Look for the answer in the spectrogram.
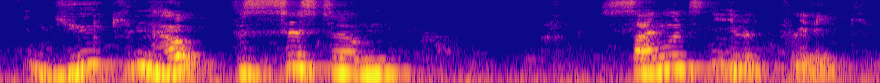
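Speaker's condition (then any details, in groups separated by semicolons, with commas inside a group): Cerebral palsy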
